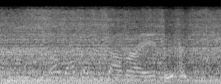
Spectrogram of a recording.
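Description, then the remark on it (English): A car engine with a modified exhaust that blows out the side of its fenders rumbles loudly and steadily, a deep throaty drone that barely changes, with faint voices mixed in underneath. “This guy modified his exhaust to blow out the side of his fenders.”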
